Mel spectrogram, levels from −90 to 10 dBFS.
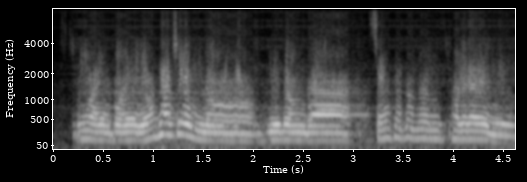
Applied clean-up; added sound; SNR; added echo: neural separator model SepFormer DNS4.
